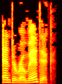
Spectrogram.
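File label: "antiromantic", British English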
